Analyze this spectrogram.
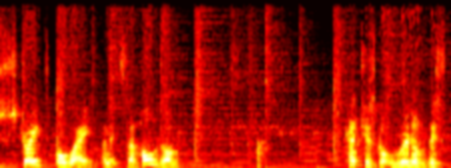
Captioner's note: gasps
